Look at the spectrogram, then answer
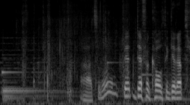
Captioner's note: footsteps crunching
